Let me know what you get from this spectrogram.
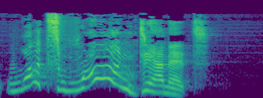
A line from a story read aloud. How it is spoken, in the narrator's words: until I was shouting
